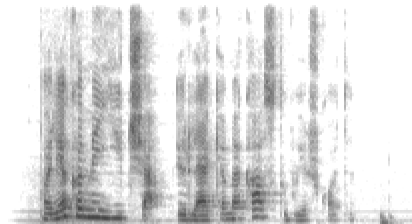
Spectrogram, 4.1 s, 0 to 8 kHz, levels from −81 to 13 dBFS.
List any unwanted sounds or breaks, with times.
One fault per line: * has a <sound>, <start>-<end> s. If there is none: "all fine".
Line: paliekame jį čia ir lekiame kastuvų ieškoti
all fine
